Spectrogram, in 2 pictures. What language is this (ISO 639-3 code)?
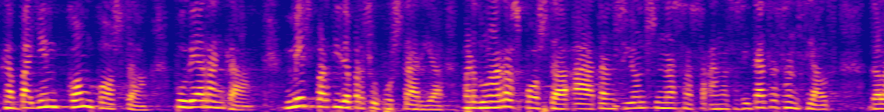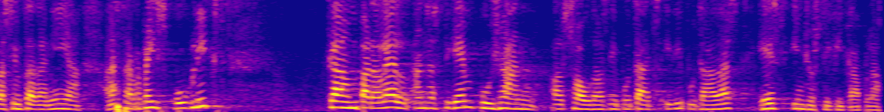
cat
